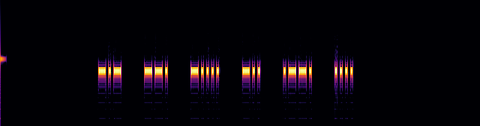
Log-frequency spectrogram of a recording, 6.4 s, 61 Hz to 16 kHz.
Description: Morse code, heard as a keyed tone, about 36 wpm, spaced as for 20 wpm, 700 Hz. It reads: KG6DPH
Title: USA Call Signs - 3x Character Spacing - 35wpm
